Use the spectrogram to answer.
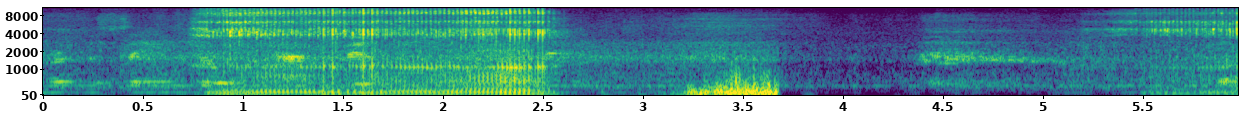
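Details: A 12-year-old sleeping on his back with his mouth open, snoring loudly, recorded by his younger sister: a rough, low, rattling snore on the in-breath followed by a quieter snorting breath.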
